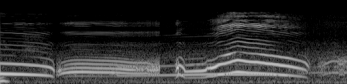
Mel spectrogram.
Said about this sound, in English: I love the sound of mutton birds moaning.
